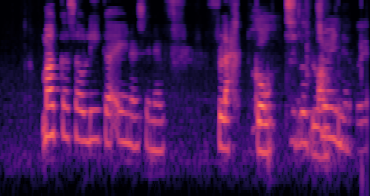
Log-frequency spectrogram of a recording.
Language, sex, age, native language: Icelandic, female, 13, Icelandic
